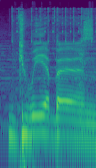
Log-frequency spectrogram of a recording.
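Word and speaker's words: Louis Guiabern: Guillabern, all right. Now listen to how he says it. Hold up. Ah, won't let me play it. Ah, he says Guillabern or some shit like that.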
